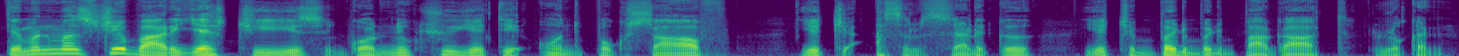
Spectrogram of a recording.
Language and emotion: Kashmiri, neutral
